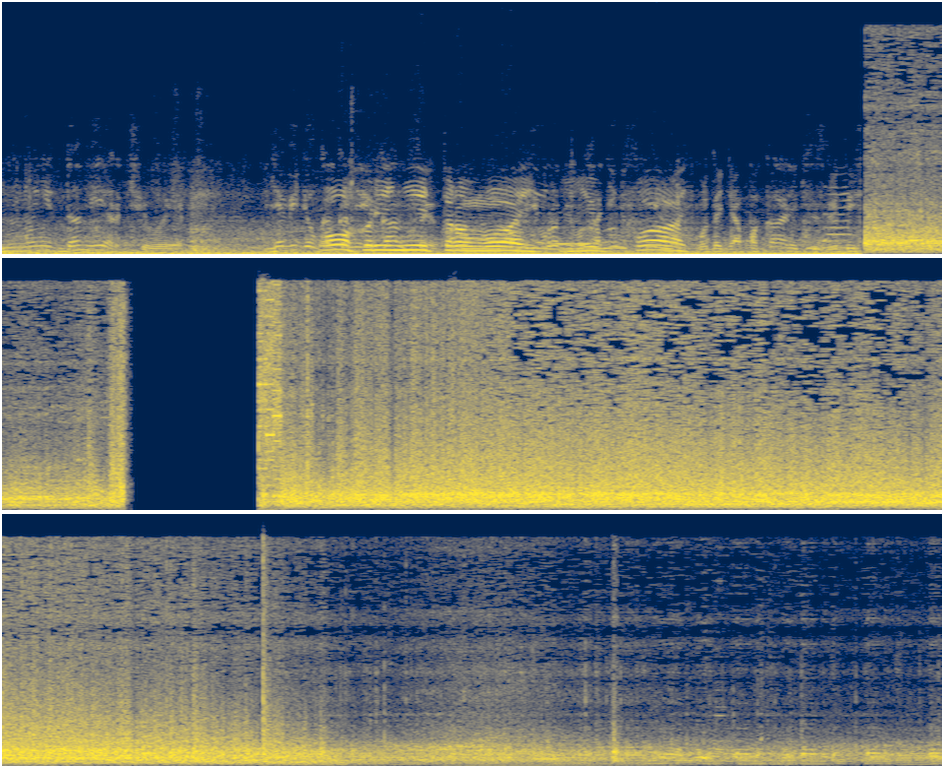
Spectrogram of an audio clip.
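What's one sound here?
A car drives along a road with a steady rumble.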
